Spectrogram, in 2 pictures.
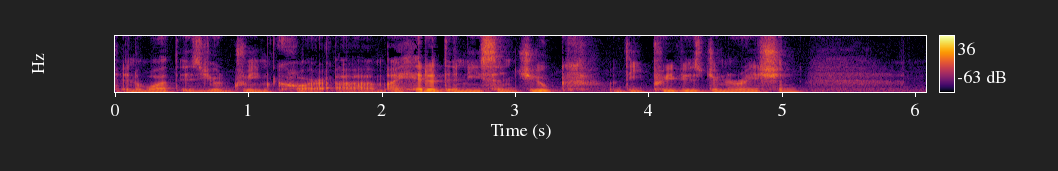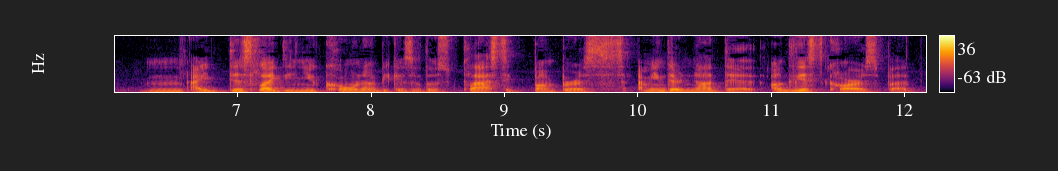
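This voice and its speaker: A man from Croatia with a Croatian accent, casually chatting to viewers as a car reviewer on a live stream, halting and thinking aloud. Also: low-pitched, a bit bright, slight background noise. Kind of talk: casual unscripted chat with viewers.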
